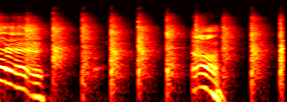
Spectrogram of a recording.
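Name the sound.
applause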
